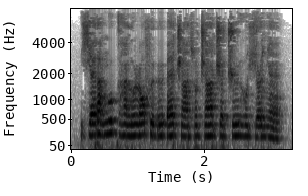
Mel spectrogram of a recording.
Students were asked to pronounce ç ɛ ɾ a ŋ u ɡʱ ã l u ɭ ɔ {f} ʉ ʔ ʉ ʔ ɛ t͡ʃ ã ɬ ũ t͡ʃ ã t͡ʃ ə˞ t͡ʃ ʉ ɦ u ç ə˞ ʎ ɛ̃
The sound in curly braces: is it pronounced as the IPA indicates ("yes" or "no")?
yes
